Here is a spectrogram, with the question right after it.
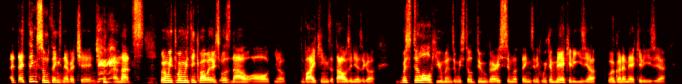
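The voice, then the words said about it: Regional accent, dropped H sounds. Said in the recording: “my accent, we cut out so many letters. Like, I don't pronounce my H most of the time.”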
